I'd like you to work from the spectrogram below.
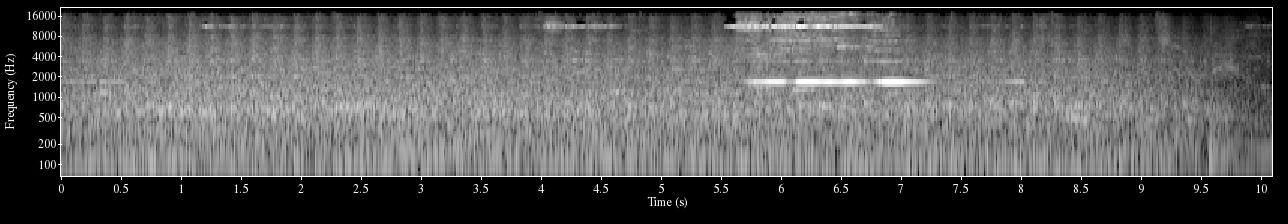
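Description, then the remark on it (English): A heritage railway train on a 3-kilometre round trip starting at St. Nicholas Abbey rumbles steadily along the tracks with constant low-end clatter, and a brief high metallic wheel squeal rises midway before fading back into the running noise. “The round trip ride started at St. Nicholas Abbey. We'll cover 3 kilometers and last for approximately 45 minutes.”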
